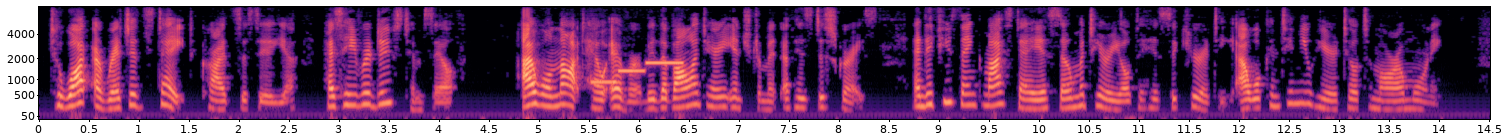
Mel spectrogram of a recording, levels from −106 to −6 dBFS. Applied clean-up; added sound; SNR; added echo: classical method spectral subtraction.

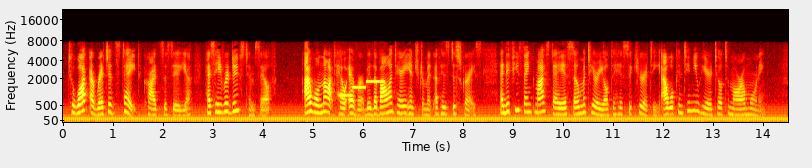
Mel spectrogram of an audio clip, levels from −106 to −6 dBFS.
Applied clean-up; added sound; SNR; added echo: none; Telephone; -2 dB; none.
